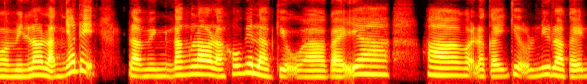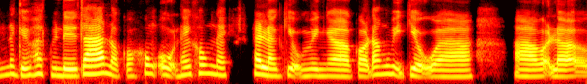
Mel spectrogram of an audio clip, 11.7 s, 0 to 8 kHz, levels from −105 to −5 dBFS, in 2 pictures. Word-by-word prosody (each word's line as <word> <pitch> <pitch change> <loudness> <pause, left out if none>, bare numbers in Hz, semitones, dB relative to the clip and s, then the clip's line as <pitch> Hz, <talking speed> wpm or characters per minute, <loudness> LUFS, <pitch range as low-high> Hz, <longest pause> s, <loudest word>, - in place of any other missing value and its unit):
mà 195 -1 -2
mình 190 +1 -5
lo 230 0 +5
lắng 200 -1 +3
nhất 315 +6 +2
ấy, 440 +7 -1 0.3
là 205 -2 +3
mình 200 0 -8
đang 230 +2 0
lo 250 -1 +5
là 200 -2 +3
không 260 +6 -4
biết 290 0 +2
là, 220 -4 +3
kiểu, 200 - -4
à, 180 0 -1
cái, 185 +6 +1
à, 250 -1 0 0.3
à, 220 -2 +2
gọi 215 - -3
là, - - -3
cái, 190 0 -4
kiểu 245 - -4
như 220 +5 -4
là, 210 -3 +3
cái 190 0 -3
n 235 +5 -8
kế 215 -1 -1
hoạch 255 +1 -5
mình 215 - -6
đề 200 -1 +3
ra 255 +2 +7
á, 275 - +9
nó 215 -7 -3
có 195 +1 -9
không 270 +6 -4
ổn - - -3
hay 235 +2 -3
không 275 -1 -4
này? 230 -2 -4 0.3
Hay 250 - +5
là 210 -3 +4
kiểu 200 +2 -4
mình, 200 0 -6
à, 190 -1 +3
có 190 0 -1
đang 245 +2 -3
bị, 250 - -5
kiểu, 220 -4 -1
à, 185 0 0 0.4
à, 190 0 +2
gọi - - -1
là, 190 - +2
210 Hz, 270 wpm, -23 LUFS, 195-245 Hz, 0.4 s, á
